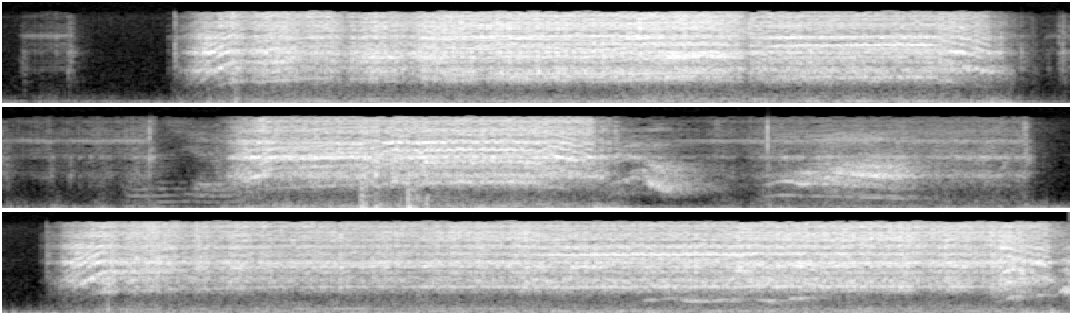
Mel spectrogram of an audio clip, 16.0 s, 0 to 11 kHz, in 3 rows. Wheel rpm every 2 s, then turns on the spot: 80, 220, 90, 120, 40, 80, 230, 210.
4-6 8-10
